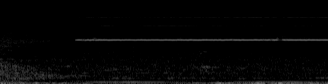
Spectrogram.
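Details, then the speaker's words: LM383 chip amplifier build, multimeter continuity test on a solder joint at the snubbing capacitor: high-pitched beep that drops out intermittently; poor connection suspected of causing the chip to oscillate, to be resoldered. "know if you can hear that but this connection here as you can hear not a very steady beep or as you probably couldn't hear"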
